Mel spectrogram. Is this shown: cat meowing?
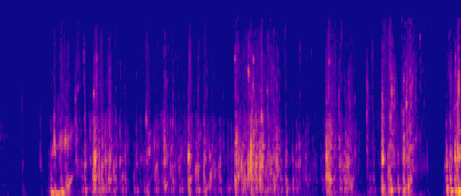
no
